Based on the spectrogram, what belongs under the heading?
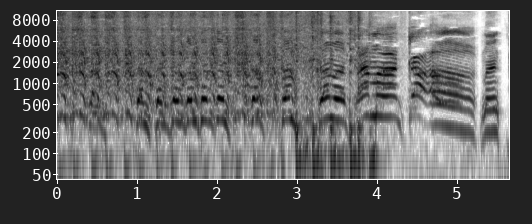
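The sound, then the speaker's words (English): A car engine is cranked again as someone retries starting it, turning over and over in a rapid, sputtering rhythm, then whining upward in pitch as it struggles to catch, loud. “Is my car finished? No. Hold on, let me just try it again.”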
